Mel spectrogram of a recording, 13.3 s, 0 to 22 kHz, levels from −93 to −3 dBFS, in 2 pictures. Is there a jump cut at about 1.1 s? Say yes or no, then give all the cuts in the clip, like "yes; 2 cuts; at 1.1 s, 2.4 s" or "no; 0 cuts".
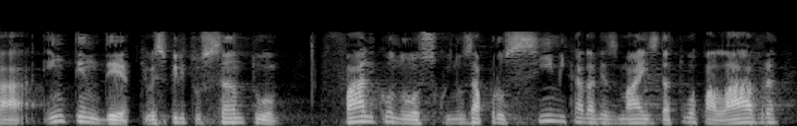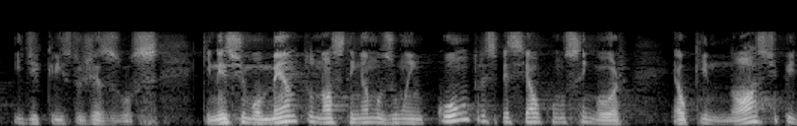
yes; 1 cut; at 1.1 s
